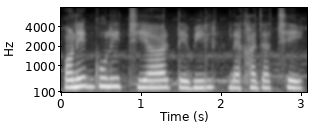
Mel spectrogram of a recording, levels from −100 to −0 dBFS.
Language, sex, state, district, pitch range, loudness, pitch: Bengali, female, West Bengal, Cooch Behar, 240-260 Hz, -16 LUFS, 250 Hz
